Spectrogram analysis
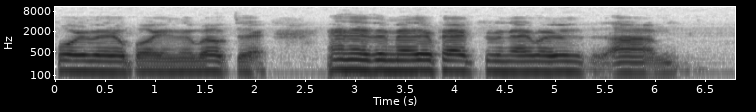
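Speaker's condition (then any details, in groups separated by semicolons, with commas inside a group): Cerebral palsy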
